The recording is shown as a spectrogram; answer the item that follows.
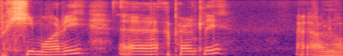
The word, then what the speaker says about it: Khiimori: Appar um but yeah I already mispronounced the name. It is the legend of Kimorei.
